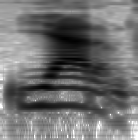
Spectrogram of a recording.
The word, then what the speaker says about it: Yiadom: For fans wondering, since it is a curiously spelled name, Isaac himself, I heard him do it on Saturday, pronounces it Yadam. Think Adam with a Y.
